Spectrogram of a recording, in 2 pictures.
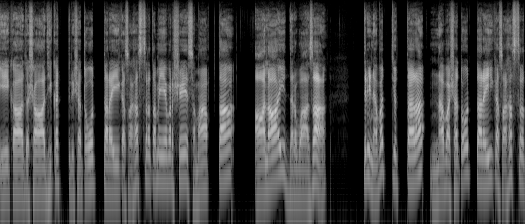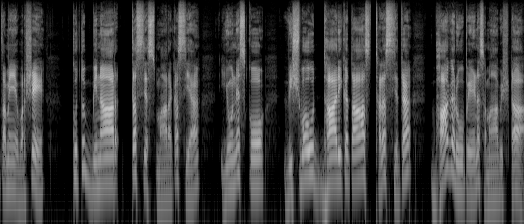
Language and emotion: Sanskrit, neutral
